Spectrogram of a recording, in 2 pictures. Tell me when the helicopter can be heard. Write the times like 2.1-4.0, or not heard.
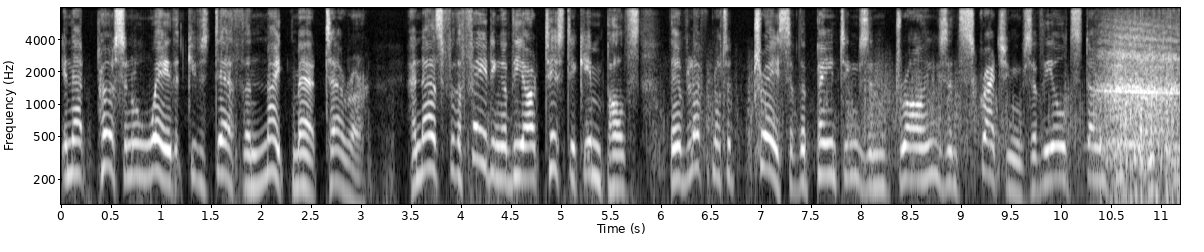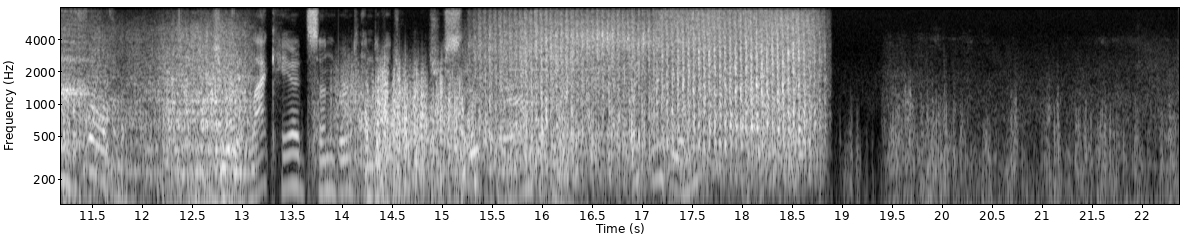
10.3-13.2, 15.1-18.9.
